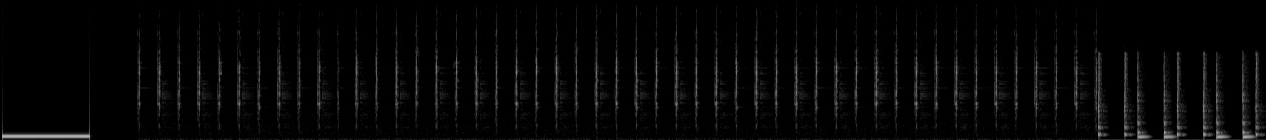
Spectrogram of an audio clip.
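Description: A single steady beep lasting under a second, then an evenly paced clock-ticking sound effect, about four ticks a second. About a second before the end, chiming pitched notes join the ticks as music begins.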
